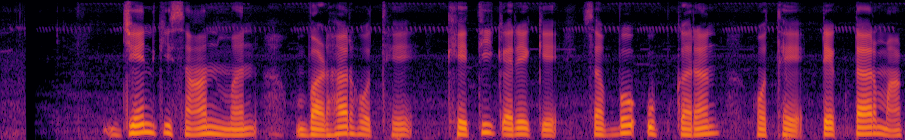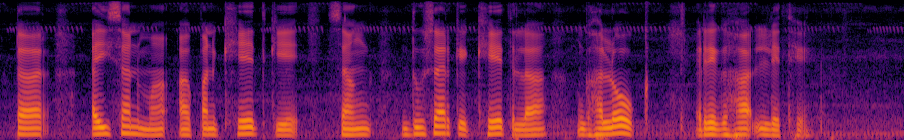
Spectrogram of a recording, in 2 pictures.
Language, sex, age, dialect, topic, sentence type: Chhattisgarhi, male, 25-30, Western/Budati/Khatahi, banking, statement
